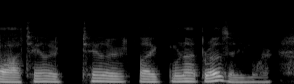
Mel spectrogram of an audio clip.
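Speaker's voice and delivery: mock-mournful tone. Retelling getting ghosted by someone, acting out past sadness. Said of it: "I got like all sad".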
